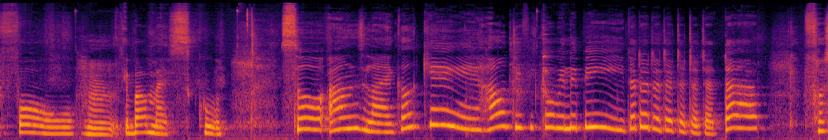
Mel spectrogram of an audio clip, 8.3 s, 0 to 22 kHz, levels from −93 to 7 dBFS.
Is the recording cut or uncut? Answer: uncut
